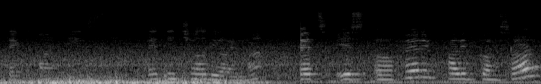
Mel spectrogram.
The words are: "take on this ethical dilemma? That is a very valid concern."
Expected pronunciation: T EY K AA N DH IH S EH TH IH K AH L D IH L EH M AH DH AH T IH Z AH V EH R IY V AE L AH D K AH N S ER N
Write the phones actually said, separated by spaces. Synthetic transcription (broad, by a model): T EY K AA N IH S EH T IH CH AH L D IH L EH M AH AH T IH S AH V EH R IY P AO L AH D K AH N S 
